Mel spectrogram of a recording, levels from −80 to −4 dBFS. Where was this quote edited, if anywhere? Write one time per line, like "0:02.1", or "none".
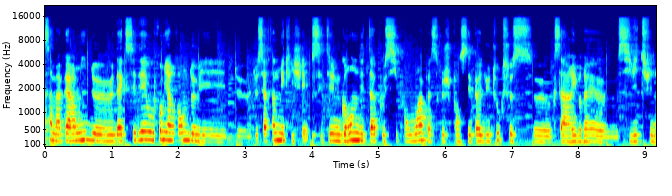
0:01.6
0:04.1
